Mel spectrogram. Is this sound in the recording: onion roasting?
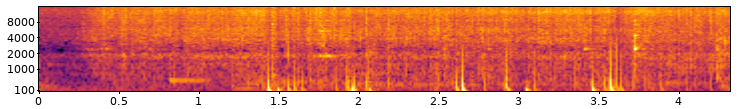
yes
